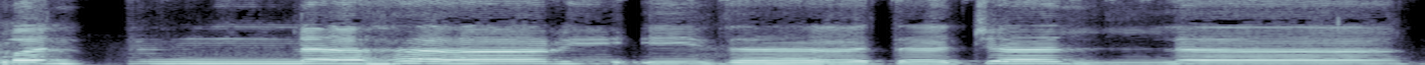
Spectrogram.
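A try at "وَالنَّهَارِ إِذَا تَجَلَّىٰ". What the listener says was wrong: Cuma yang idza tu pastikan turun sikit je. Wan nahari idza turun sikit je.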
